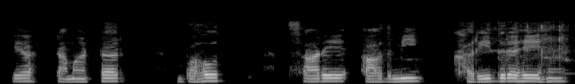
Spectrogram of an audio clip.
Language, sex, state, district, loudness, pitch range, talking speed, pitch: Hindi, male, Bihar, Jamui, -25 LUFS, 135-150 Hz, 85 wpm, 145 Hz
